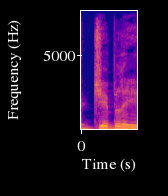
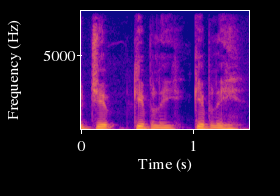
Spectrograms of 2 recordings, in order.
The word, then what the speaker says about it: Ghibli: So, the big news here is everyone's decided Studio Ghibli is the Ghibli.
